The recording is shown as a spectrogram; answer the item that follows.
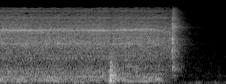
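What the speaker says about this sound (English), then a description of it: "you want to just drill a hole through that gets your conduit" A cordless power drill boring a hole through a wall for conduit, a steady high whine running for nearly two seconds before stopping abruptly.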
